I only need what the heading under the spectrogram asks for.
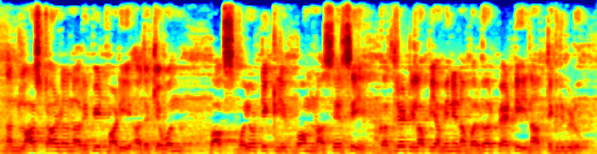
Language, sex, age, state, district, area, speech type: Kannada, male, 30-45, Karnataka, Kolar, rural, read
